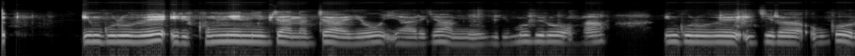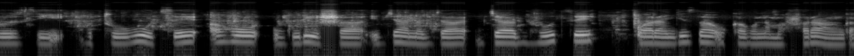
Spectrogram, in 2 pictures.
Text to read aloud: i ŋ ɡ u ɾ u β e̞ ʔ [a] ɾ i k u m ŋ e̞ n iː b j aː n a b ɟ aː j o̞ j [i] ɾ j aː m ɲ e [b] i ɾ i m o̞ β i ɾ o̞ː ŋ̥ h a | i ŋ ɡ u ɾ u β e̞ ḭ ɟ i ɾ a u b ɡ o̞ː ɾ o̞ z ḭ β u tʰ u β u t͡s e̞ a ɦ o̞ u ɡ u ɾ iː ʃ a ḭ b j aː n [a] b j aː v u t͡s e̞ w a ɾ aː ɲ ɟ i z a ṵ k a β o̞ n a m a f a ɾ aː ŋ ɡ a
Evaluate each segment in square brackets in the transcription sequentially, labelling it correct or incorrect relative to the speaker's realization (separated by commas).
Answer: incorrect, incorrect, incorrect, correct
